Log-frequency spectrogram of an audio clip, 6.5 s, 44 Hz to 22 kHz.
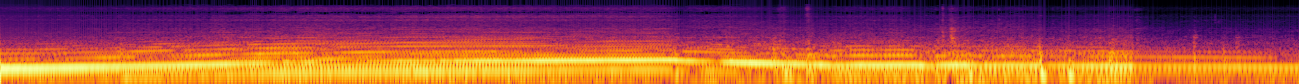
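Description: A Honda K24-engined hatchback revs up through a newly fitted exhaust with a rising, throaty note, holds high, then drops back to a rough idle.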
